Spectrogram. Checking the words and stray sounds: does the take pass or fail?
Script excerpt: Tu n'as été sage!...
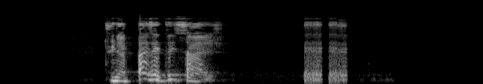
fail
